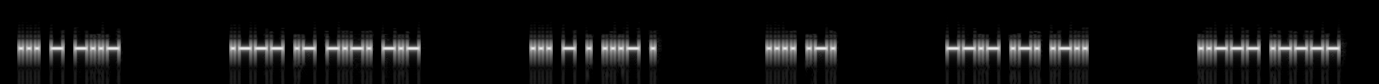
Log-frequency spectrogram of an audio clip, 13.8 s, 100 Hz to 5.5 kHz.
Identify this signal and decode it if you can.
Morse code, heard as a keyed tone, about 30 wpm, 550 Hz. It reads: STX JACK STEVE HR QRL 21
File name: Ultimate Word List / 30WPM Ultimate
